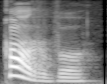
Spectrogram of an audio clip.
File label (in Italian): corvo, vocabolario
